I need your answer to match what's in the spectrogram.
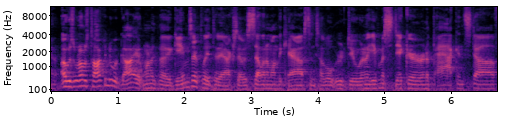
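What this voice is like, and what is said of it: Radio announcer style voice. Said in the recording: “You sound so much like a radio guy ... the radio accent”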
